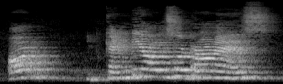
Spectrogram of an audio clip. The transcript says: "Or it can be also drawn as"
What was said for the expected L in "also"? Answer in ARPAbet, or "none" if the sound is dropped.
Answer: L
